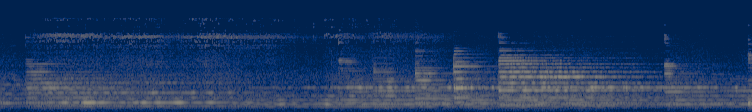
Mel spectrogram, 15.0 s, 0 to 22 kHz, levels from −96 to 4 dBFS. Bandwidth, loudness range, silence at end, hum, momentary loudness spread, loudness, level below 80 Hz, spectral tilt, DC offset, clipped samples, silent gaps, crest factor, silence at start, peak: 11.5 kHz; 11 LU; 0 s; none; 17 LU; -47 LUFS; under -90 dBFS; -2 dB/octave; under 0.1%; under 0.1%; none; 18 dB; 0 s; -30 dBFS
